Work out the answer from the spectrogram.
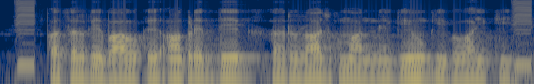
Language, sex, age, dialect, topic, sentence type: Hindi, female, 18-24, Kanauji Braj Bhasha, banking, statement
